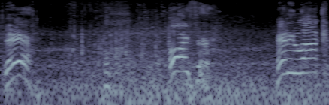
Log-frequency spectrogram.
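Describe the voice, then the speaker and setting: An actor playing a concerned member of an outlaw gang on the trail in a video game. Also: male voice, very high voice, lively intonation, extremely slow, noisy background, heavily acted. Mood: urgent, concerned. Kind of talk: dramatic video game acting.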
